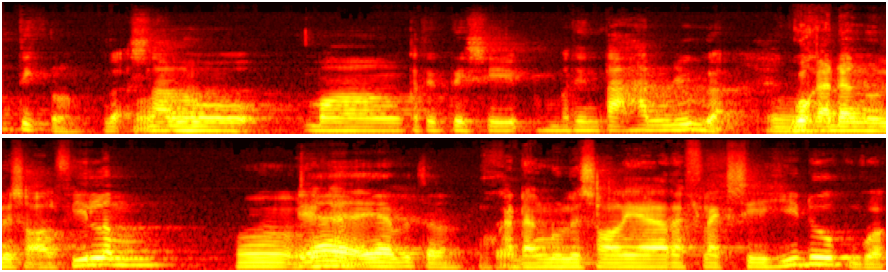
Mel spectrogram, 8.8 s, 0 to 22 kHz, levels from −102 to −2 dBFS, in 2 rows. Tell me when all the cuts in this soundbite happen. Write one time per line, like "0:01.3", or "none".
none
